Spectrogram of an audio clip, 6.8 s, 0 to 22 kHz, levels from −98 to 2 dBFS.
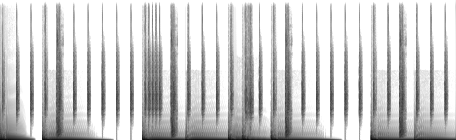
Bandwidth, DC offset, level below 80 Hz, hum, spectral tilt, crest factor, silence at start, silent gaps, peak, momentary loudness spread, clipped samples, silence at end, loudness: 16.5 kHz; 4%; -8 dBFS; none; -5 dB/octave; 6 dB; 0 s; 0.53-0.64 s, 1.71-2.14 s, 5.22-5.57 s; 0 dBFS; 13 LU; under 0.1%; 0 s; -11 LUFS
